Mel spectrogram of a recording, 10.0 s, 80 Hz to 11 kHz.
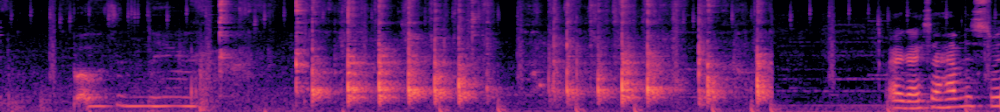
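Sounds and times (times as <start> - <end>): utensil clinking in metal bowl: 2.2 - 7.7.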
